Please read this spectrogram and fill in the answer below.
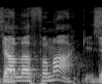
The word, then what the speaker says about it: Galifianakis: Mm, men, men eh, Zack eh, var då en av dina, jag kan inte uttala hans efternamn, Galifianakis. Galifianakis. – Galifianakis.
